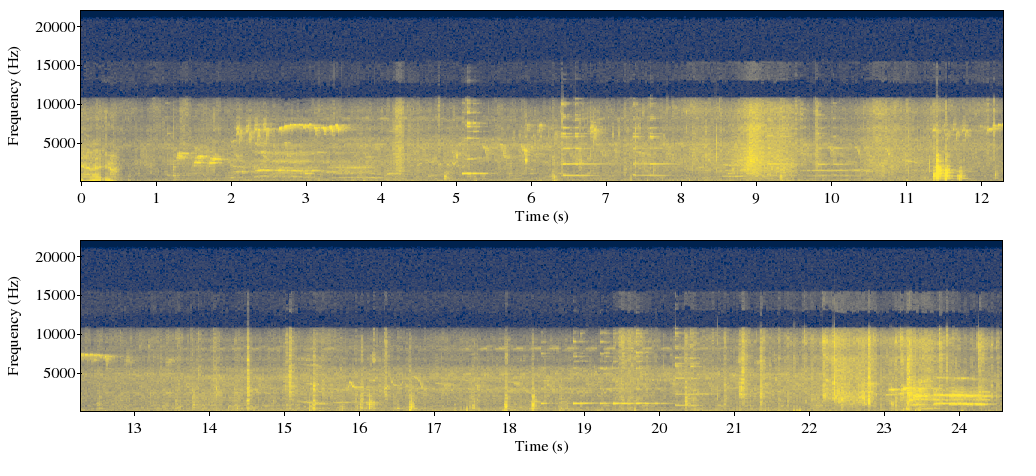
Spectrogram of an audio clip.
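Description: Fingers tap and scrape on a metal engine casing.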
